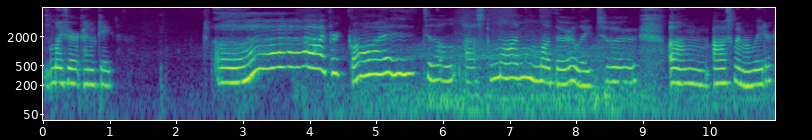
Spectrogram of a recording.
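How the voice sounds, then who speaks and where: A woman's voice: fairly high pitch, lively intonation, slow, darkish tone, a little hiss or hum, rough recording. Young woman, Ukrainian accent, casual rambling vlogger, lots of fillers. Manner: chatty, rambling, many fillers and restarts, giggly asides. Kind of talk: casual storytime vlog.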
